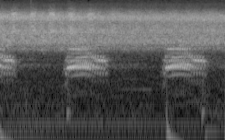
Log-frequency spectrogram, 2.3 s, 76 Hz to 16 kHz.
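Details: A Carrion Crow in Harima Central Park, Kita-Harima, Hyogo, Japan, on a hot 8 August, gives three hoarse, flat caws about a second apart, with a steady hiss of tsukutsukuboshi cicadas underneath.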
